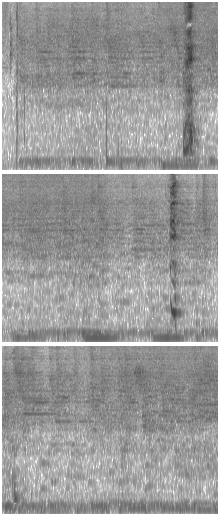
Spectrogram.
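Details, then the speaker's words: Hiccups in a pet dog: two sharp, abrupt hiccup bursts about four seconds apart over background music. "This is me with the hiccups. It's my dog with the hiccups."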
